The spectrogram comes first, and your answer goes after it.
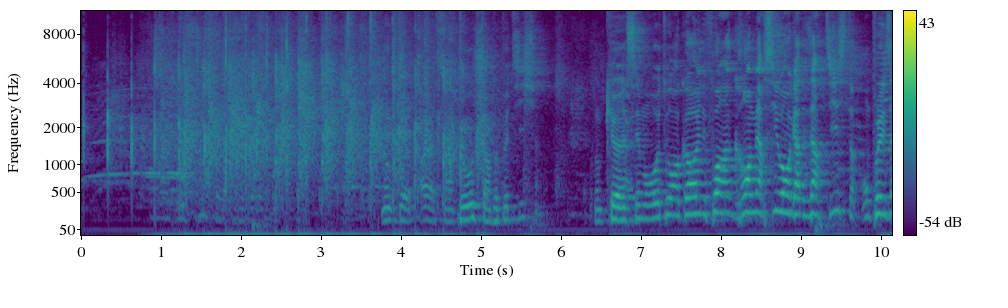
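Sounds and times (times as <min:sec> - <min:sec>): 
audience cheering: 0:00.0 - 0:04.0
audience applauding: 0:00.0 - 0:05.3
speech: 0:03.8 - 0:10.1.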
